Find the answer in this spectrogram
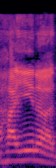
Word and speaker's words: Hyeena: And that's how you say it, right? Yeah, Hyena just fucking just threw a extra E in there, uh, just to have it be its own thing.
